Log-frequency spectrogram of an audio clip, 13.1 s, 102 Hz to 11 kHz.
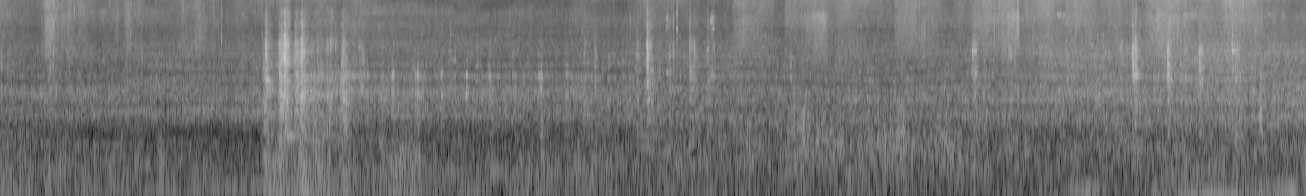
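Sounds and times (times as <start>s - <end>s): heavy diesel engine running: 0.0s - 13.0s
clatter of knocks and rattles: 2.4s - 8.4s, 11.0s - 13.0s.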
